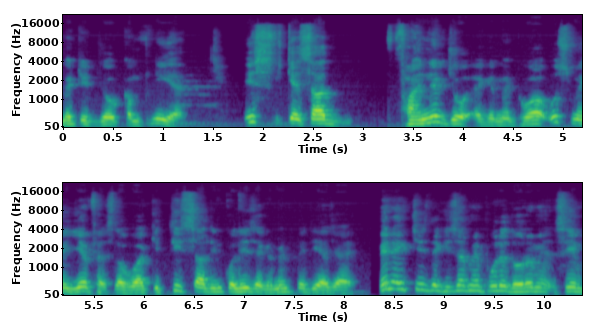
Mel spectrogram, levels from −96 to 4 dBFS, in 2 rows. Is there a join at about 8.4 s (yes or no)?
yes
